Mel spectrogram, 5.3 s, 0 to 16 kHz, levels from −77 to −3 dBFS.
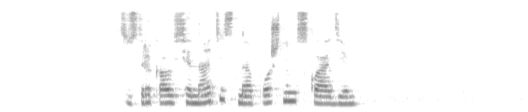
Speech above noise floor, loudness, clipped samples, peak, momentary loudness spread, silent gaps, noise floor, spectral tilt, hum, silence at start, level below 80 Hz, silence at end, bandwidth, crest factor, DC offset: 31 dB; -43 LUFS; under 0.1%; -26 dBFS; 9 LU; none; -76 dBFS; -2 dB/octave; none; 1.15 s; under -90 dBFS; 1.7 s; 11.5 kHz; 22 dB; under 0.1%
